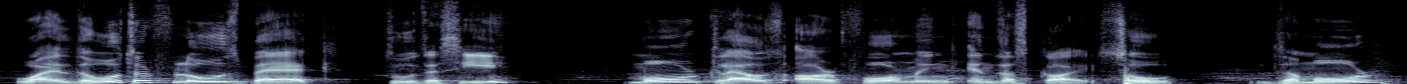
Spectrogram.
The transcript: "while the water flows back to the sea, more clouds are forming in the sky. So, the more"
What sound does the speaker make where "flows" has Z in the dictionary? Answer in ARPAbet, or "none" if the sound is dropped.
Z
